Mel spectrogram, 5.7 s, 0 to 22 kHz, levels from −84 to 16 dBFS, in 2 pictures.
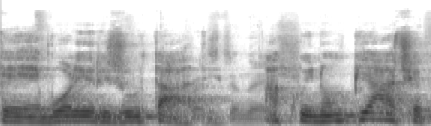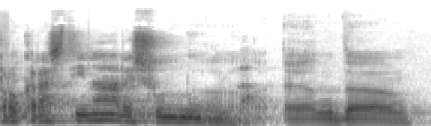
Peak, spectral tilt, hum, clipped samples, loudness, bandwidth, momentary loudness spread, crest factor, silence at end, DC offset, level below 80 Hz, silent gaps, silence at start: -4 dBFS; -5 dB/octave; none; under 0.1%; -18 LUFS; 11 kHz; 11 LU; 14 dB; 0.1 s; under 0.1%; -42 dBFS; none; 0 s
